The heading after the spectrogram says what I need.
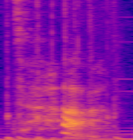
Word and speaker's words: to: a further lesson, but you will hear the word T-O pronounced as ta rather than to. The rule here, and we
